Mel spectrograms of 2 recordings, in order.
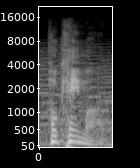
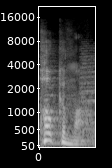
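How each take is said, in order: First: The stress is not on the first syllable. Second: The stress is on the first syllable. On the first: This is the pronunciation the creators intended. "we're gonna go against the grain" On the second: This is the usual English pattern. "That stresses on the po"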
